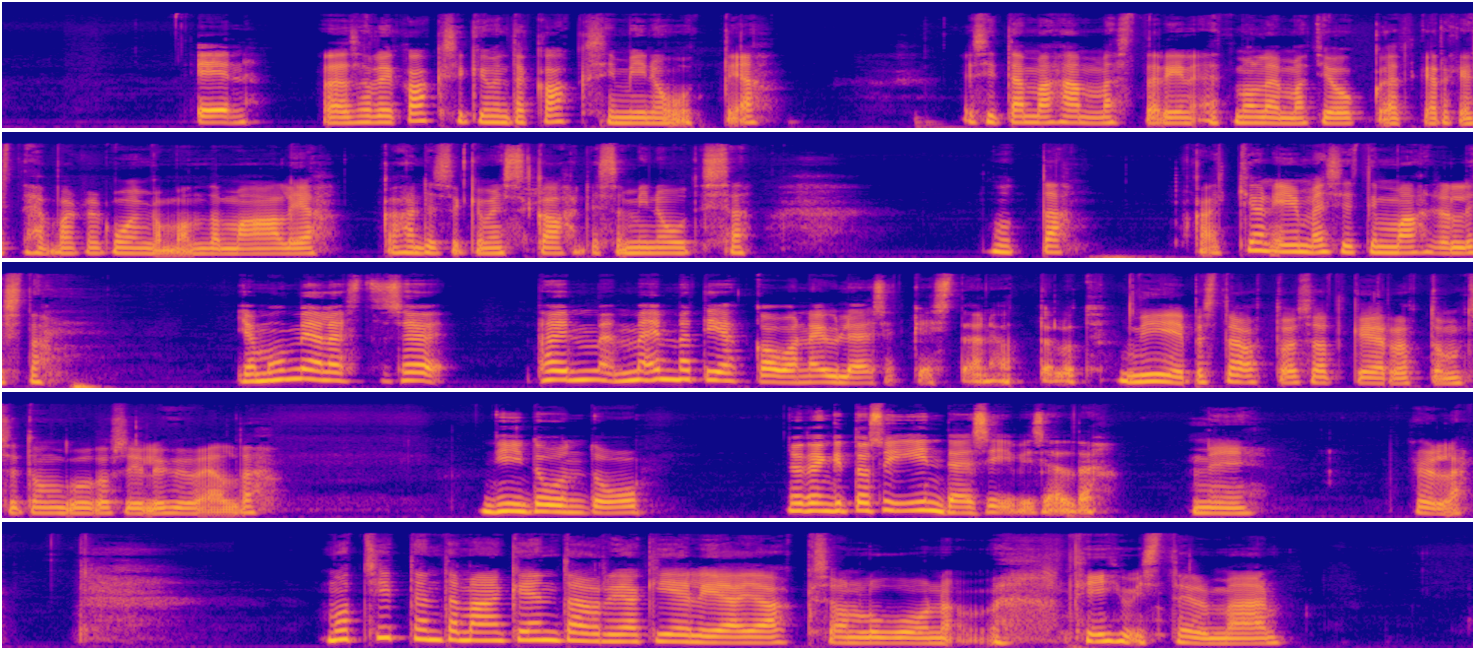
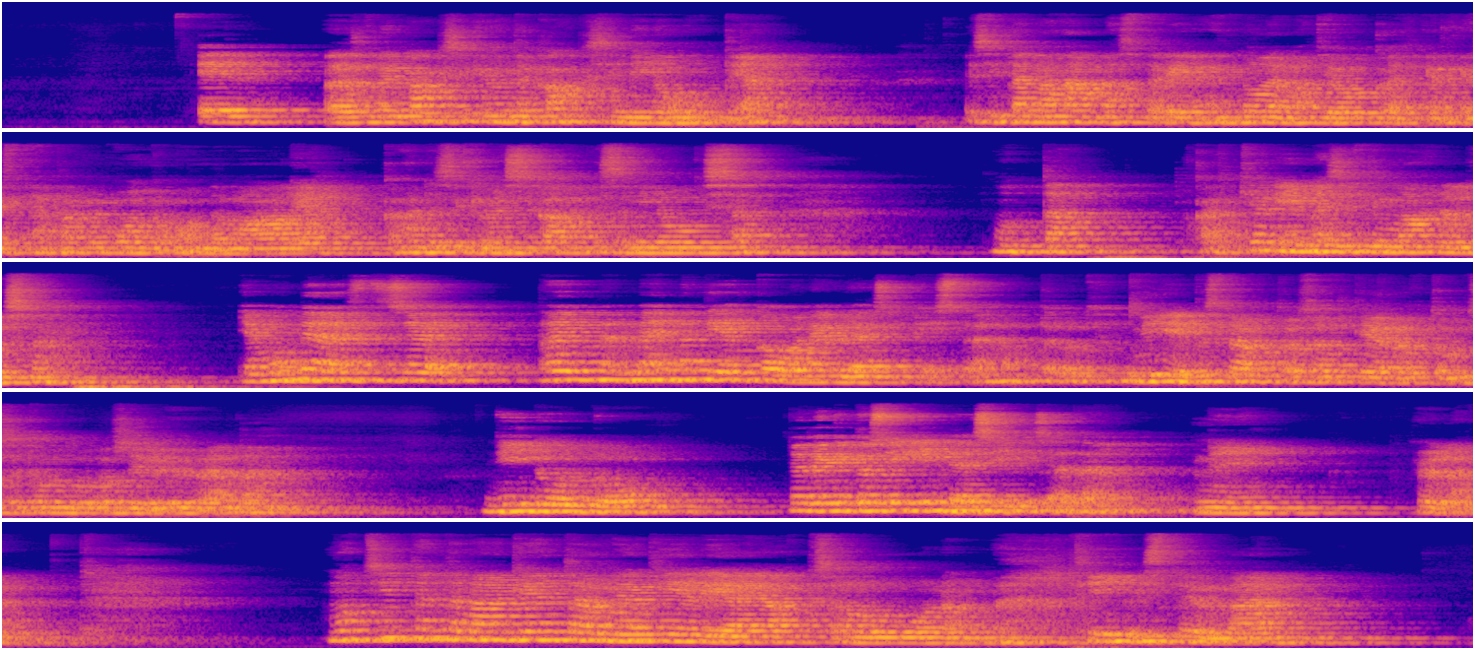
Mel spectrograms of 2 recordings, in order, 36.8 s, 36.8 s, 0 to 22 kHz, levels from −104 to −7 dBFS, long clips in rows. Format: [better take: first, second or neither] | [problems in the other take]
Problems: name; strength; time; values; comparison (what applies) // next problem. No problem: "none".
first | off-mic speech; far // room echo; strong; dies away in 1.3 s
